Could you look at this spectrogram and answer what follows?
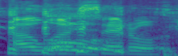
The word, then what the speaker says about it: Aguacero: Am I saying the name one right? Aguacero? Yeah, right? – Aguacero. Okay.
